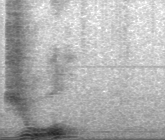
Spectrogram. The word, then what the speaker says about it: Joule: own name so that unit we call a jewel but it's after a person's last name so it's not spelled like it's something that includes gems and precious metals and whatnot but it's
